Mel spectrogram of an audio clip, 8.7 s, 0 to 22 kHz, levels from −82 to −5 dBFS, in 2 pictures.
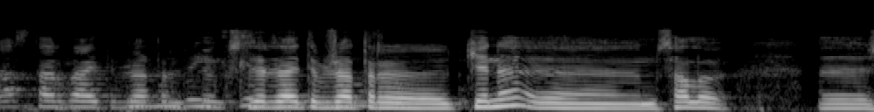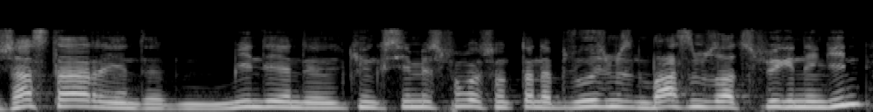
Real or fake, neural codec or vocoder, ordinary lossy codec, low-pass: real; none; none; 7.2 kHz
